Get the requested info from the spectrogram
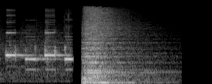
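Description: A smartphone's short beeps alternating between two pitches, then, just under a second in, a sudden booming hit sound effect that dies away over about a second into dead silence.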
